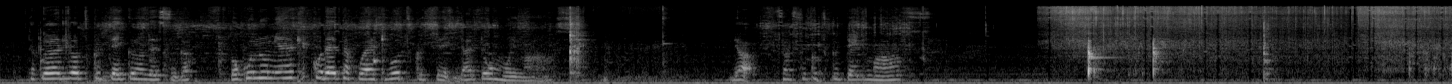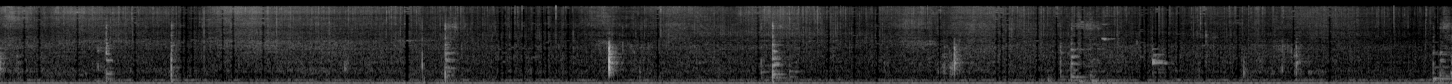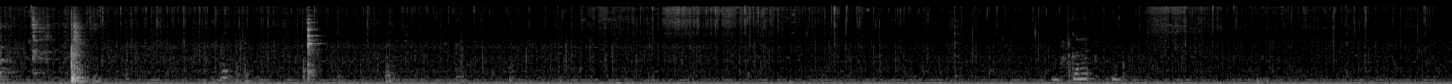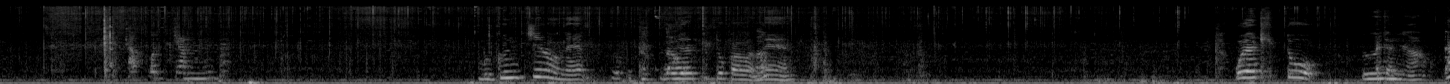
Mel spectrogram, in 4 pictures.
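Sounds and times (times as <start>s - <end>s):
batter sizzling in a hot pan: 0.0s - 9.4s, 10.3s - 58.0s.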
